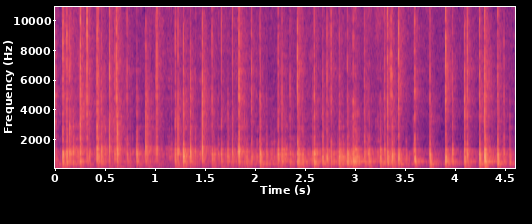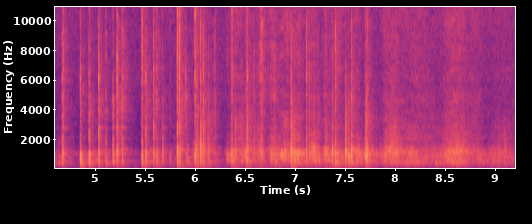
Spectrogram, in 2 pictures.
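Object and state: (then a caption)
Plastic bottle of liquid tapped with fingernails. Long nails tap rapidly with both hands on the sides of a large pink plastic nail polish remover bottle holding liquid and standing on a table. The steady stream of quick, dry clicks has a hollow, mid-pitched plastic tone and dies away almost instantly.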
